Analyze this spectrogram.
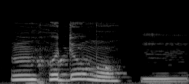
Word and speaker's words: mhudumu: Mhudumu. Is its own syllable.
